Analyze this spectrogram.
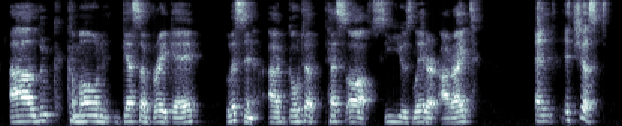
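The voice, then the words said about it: Put-on Scottish accent. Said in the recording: “hearing a Canadian attempt a Scottish accent is amazing”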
